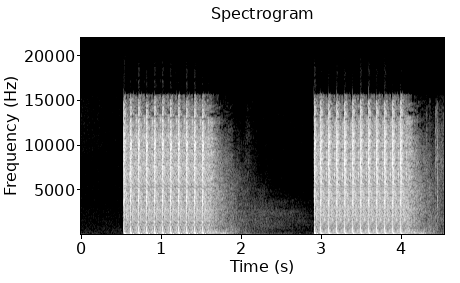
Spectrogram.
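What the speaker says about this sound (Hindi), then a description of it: "यह हमें बहुत परेशान करता है, इसे हम 30-40 गोलियां मारते हैं।" Automatic weapon fire in PUBG Mobile Lite: two long rapid bursts of evenly spaced loud shots, the first trailing off into a fading echo before a short pause and the second burst.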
